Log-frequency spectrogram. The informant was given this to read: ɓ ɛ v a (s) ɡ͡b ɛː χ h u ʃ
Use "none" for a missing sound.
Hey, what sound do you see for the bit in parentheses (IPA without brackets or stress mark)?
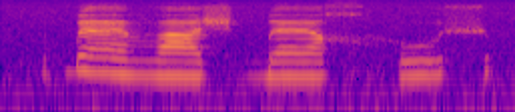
ʃ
